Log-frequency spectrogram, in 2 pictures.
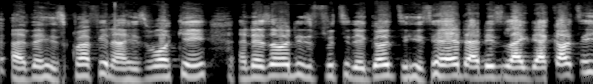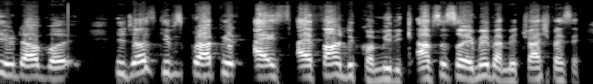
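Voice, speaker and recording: A man from Nigeria, reviewing a film at home in an animated, expressive way, jumping between loud outbursts and quiet asides. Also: a little high, fast, hardly any pauses, no echo. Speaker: movie reviewer. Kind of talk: casual movie review vlog.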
